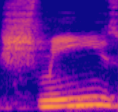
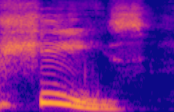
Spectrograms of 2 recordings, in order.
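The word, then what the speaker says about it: Sheese: is vegan cheese called is it schmeez or something like that i think it's cool it's called she's spelt with an s h double e s e i mean for [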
